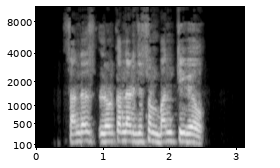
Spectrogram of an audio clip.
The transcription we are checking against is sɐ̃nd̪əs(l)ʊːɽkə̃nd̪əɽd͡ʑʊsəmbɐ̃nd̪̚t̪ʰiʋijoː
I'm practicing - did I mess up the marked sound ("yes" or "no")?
no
